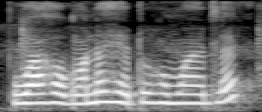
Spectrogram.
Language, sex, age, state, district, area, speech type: Assamese, female, 30-45, Assam, Sivasagar, rural, spontaneous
